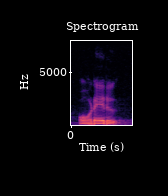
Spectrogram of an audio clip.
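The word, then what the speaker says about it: 折れる: Đọc là oreru, nghĩa là gãy.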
